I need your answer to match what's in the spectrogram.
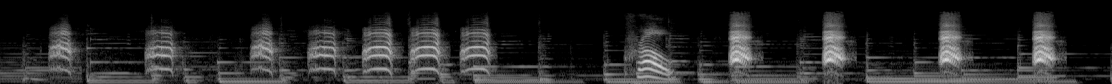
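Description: A crow gives about eleven harsh, hoarse caws, roughly one per second, with a few slurred, downward-bending calls midway, over soft background music.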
